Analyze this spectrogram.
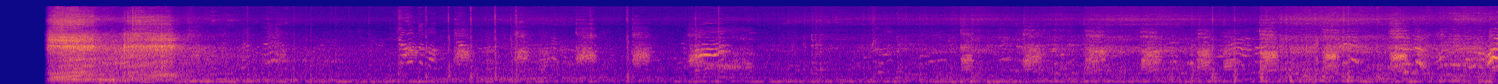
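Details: Little ducks quacking while eating: scattered nasal quacks and short squeaky calls over steady low rumbling and splashy feeding noise, with a loud burst at the start.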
